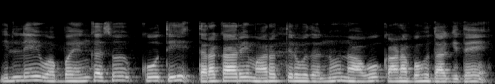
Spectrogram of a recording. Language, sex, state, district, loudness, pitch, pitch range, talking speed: Kannada, male, Karnataka, Bangalore, -16 LUFS, 155 Hz, 145-170 Hz, 95 wpm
